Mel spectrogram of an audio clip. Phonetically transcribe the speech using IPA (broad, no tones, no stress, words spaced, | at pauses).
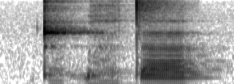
ʈa̤ɡ͡ba̤ta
